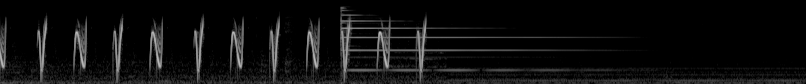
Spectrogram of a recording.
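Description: Cartoon editing sound effect: a quick run of short falling-pitch blips, about two and a half a second, then a bell-like ding about three and a half seconds in that rings out and fades away.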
